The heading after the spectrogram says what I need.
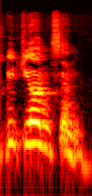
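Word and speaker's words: Gudjohnsen: It's Eider Gudjonsson's son, so it's Gudjonsson.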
